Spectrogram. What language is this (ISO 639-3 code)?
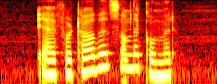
nor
